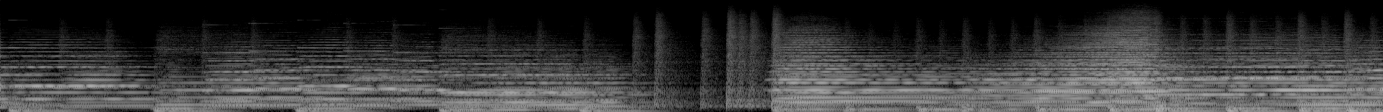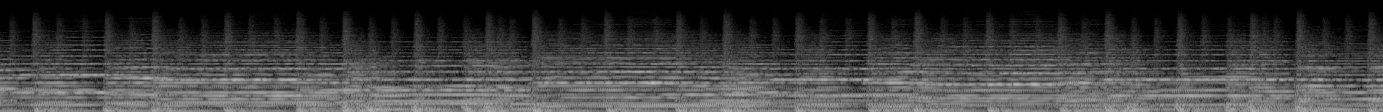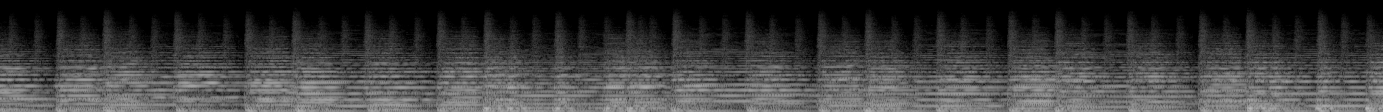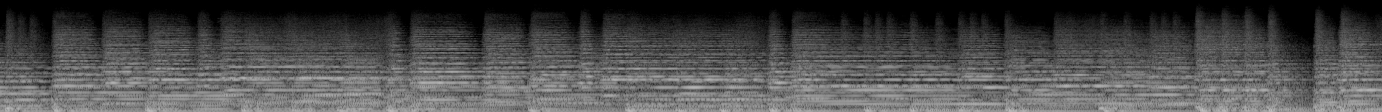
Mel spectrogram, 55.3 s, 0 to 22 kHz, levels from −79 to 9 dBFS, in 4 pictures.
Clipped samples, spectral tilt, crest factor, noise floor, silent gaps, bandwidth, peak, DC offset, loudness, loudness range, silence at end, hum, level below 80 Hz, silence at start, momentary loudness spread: under 0.1%; -5.5 dB/octave; 16 dB; -45 dBFS; none; 15 kHz; -6 dBFS; under 0.1%; -23 LUFS; 6 LU; 0 s; none; -30 dBFS; 0 s; 7 LU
